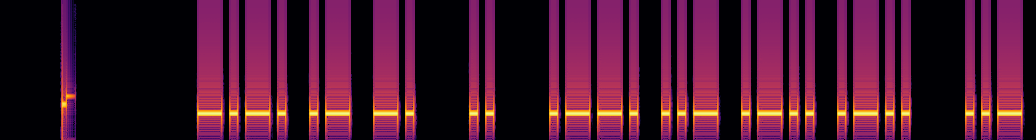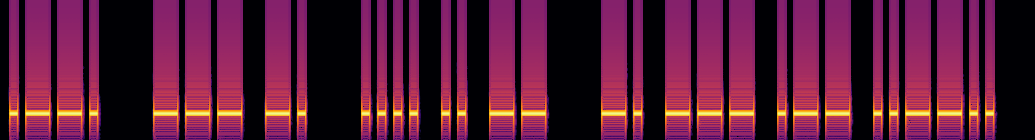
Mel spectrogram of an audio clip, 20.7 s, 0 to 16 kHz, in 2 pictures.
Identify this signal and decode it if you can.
Morse code, heard as a keyed tone, about 15 wpm, 700 Hz. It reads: CAN I PULL UP ON HIM NOW?
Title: Sentences from Top 1000 Words - Review Part 2 - 15wpm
